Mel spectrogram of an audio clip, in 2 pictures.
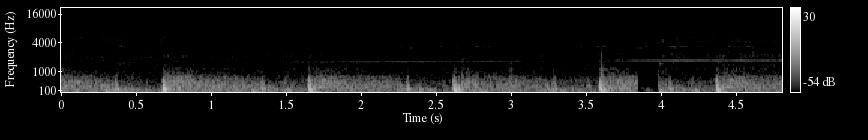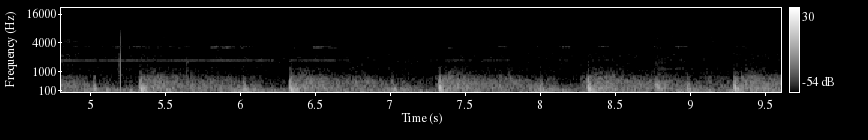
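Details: Patient whose BP fell from 100/40 to 95/20, becoming progressively tachypneic and diaphoretic; regular heartbeat near 62/min with a soft blowing murmur after each beat: aortic regurgitation murmur.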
